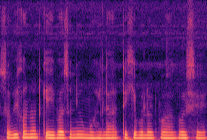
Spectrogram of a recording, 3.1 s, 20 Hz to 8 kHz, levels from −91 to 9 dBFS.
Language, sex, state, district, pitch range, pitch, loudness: Assamese, male, Assam, Sonitpur, 165-175 Hz, 165 Hz, -15 LUFS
